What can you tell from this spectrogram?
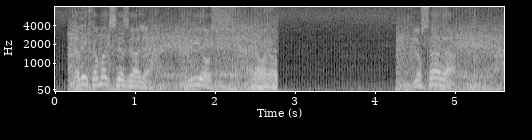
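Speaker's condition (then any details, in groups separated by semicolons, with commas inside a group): No condition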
